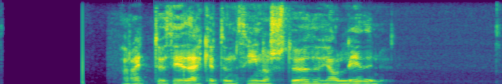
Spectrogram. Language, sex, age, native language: Icelandic, male, 20-29, Icelandic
